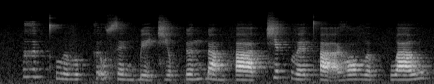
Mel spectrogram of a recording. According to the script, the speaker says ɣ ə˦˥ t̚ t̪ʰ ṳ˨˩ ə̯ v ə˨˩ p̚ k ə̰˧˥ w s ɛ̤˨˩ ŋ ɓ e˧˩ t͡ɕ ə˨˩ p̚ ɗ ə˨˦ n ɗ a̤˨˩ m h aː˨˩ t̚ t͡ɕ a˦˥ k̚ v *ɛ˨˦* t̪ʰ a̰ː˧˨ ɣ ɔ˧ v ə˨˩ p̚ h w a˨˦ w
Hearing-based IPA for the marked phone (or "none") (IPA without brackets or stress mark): ɛ˨˦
